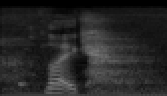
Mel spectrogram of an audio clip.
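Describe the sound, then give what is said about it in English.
A voice imitates a boy's short, strained gasp for air after crying so much he couldn't catch his breath: a quick voiced catch in the throat trailing into a breathy rush, over a faint steady hum. “Like gasping for air because he had been crying so much. Like he couldn't catch his breath.”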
